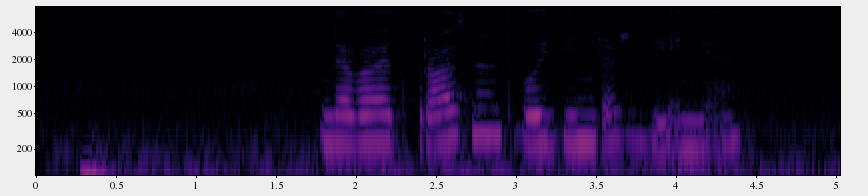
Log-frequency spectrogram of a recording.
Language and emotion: Russian, neutral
